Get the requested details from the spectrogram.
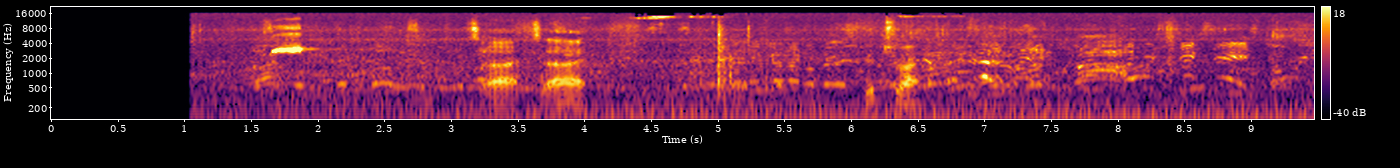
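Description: Young men shout to each other outdoors, some way off.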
